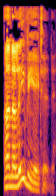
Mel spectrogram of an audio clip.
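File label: "unalleviated", British English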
